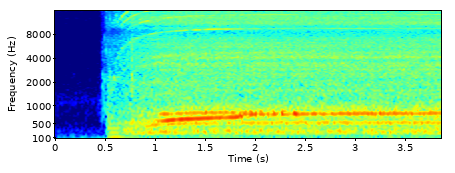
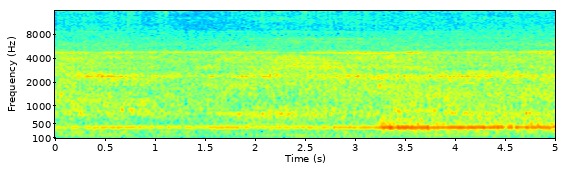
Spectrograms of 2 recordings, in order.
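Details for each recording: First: Hoover vacuum run briefly, brush roll already noisy: motor spins up into a steady whine climbing to a high pitch and holding; unhealthy sound that seemed to go away when the HEPA filter was removed, pointing to a restricted filter. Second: Dirt Devil vacuum cleaner running: even high-pitched motor whir over a steady rush of air, no rattle or surging, loud but not too loud; normal running.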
